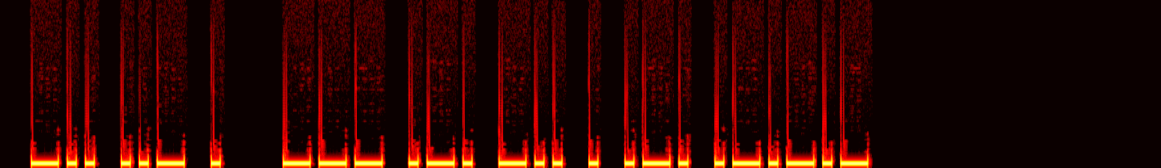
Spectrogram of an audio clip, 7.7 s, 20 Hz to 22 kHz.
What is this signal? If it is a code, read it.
Morse code, heard as a keyed tone, about 20 wpm, 700 Hz. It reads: DUE ORDER.
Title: Sentences from Top 900 Words 20wpm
